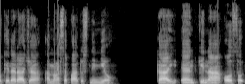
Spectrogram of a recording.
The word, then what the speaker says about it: kay: Ako, spelled as A-K-O. It means I, in focus form. After that, it's kai. Kai. Kai. Kai is spelled as K-A-Y.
